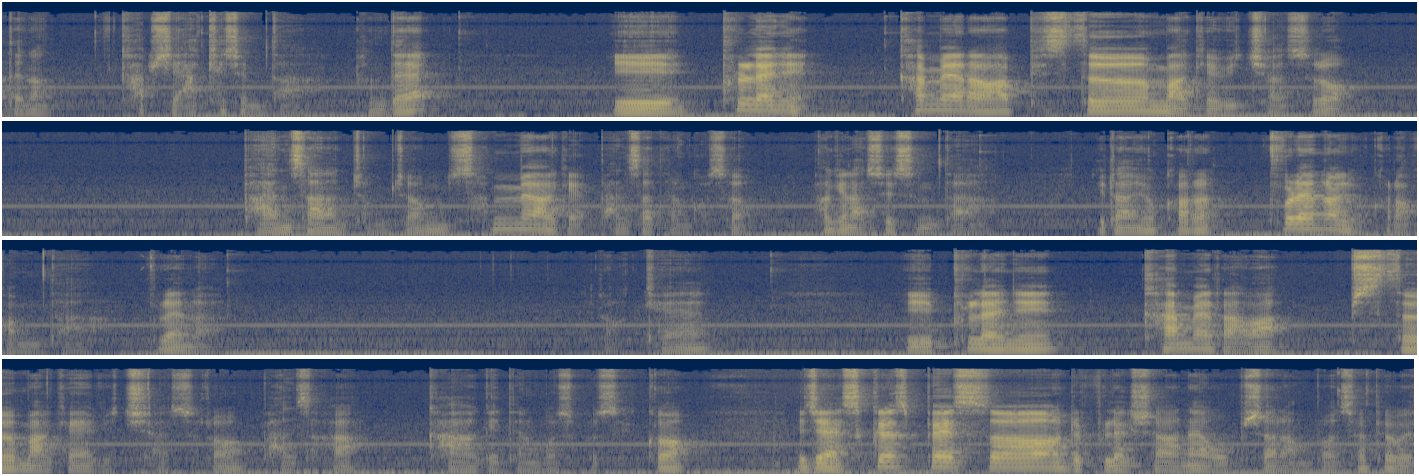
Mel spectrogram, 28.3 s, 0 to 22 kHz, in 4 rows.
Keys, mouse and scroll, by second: 1.1-4.1 middle drag, 4.5-7.5 middle drag, 12.0-15.0 middle drag, 15.3-18.3 middle drag, 22.7-25.7 middle drag, 27.9 click.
